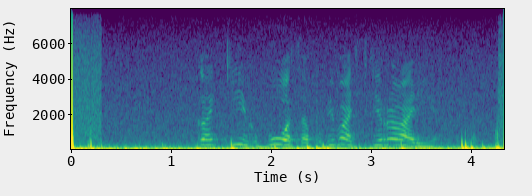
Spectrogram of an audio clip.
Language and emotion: Russian, angry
